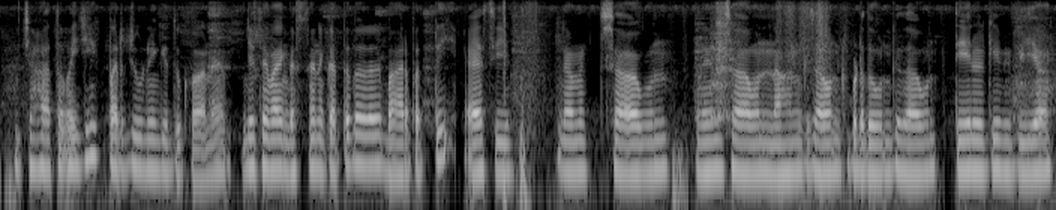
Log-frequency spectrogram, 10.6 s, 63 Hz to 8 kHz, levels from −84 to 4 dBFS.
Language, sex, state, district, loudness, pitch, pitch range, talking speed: Bundeli, male, Uttar Pradesh, Budaun, -29 LUFS, 155 Hz, 145-160 Hz, 170 wpm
